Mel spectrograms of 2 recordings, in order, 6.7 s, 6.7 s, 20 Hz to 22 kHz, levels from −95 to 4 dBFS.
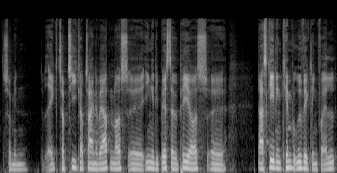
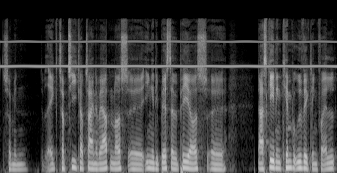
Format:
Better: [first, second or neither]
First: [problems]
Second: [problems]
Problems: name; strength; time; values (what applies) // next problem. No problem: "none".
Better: first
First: none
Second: high-pitched whine; loud; throughout; 4.5 kHz, 6 dB below the speech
